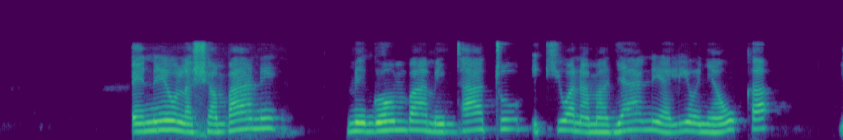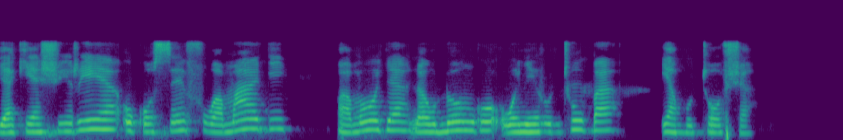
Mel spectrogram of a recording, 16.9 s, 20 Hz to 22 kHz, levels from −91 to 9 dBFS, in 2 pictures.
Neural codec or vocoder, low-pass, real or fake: codec, 16 kHz, 4 kbps, X-Codec, HuBERT features, trained on LibriSpeech; 7.2 kHz; fake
